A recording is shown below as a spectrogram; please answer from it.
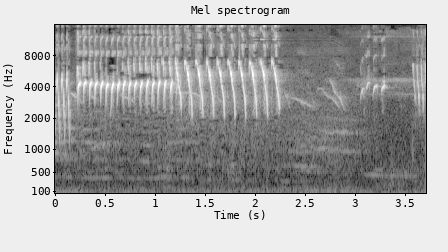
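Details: Canary song opening with a single note, then an even, rapid high trill held for about a second, followed by a loud series of downswept strokes, then near silence with a few faint notes.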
